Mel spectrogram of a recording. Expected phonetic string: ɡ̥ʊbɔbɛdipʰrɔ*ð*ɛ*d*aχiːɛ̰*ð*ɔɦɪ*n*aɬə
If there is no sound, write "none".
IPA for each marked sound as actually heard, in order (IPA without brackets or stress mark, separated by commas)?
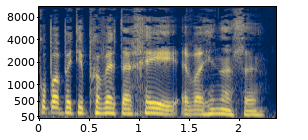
v, d, v, n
